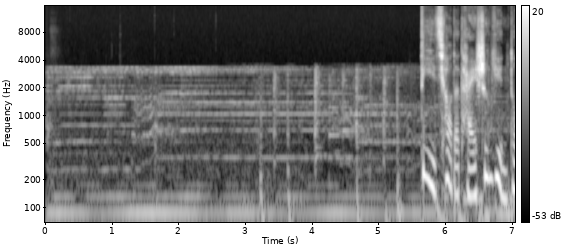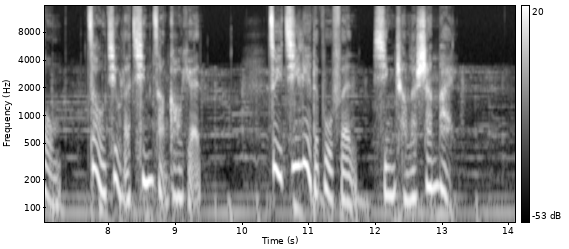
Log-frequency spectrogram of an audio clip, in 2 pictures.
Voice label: 纪录青藏高原

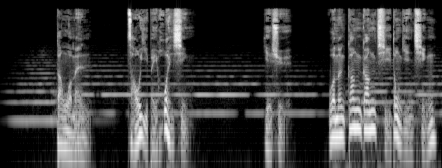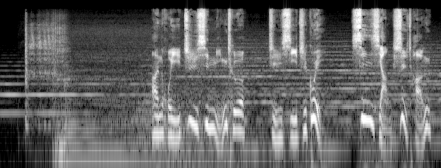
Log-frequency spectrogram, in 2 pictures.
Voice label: 车企 广告; 安徽知鑫名车版

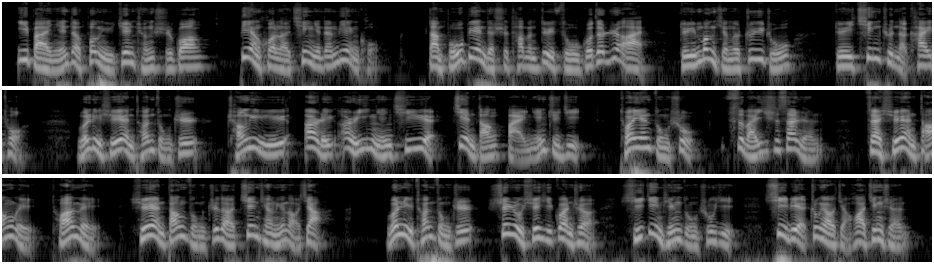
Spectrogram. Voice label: 汇报片

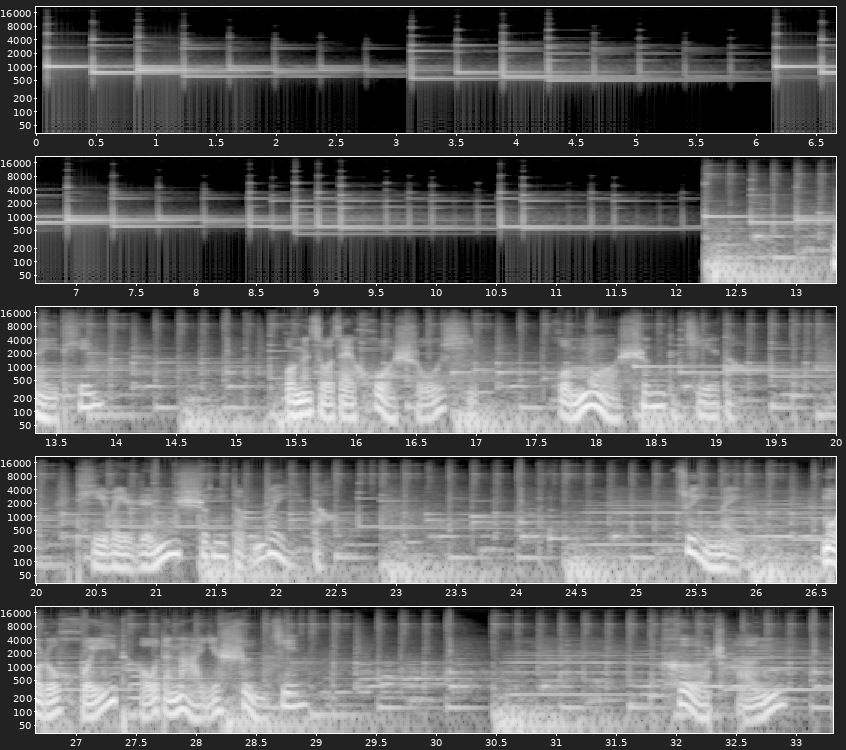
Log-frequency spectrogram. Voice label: 城市宣传片; 齐齐哈尔

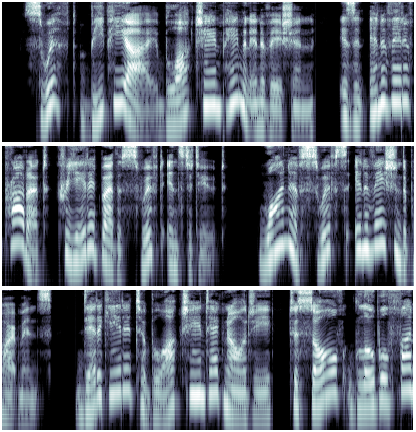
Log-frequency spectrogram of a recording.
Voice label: 外籍美式女声动画

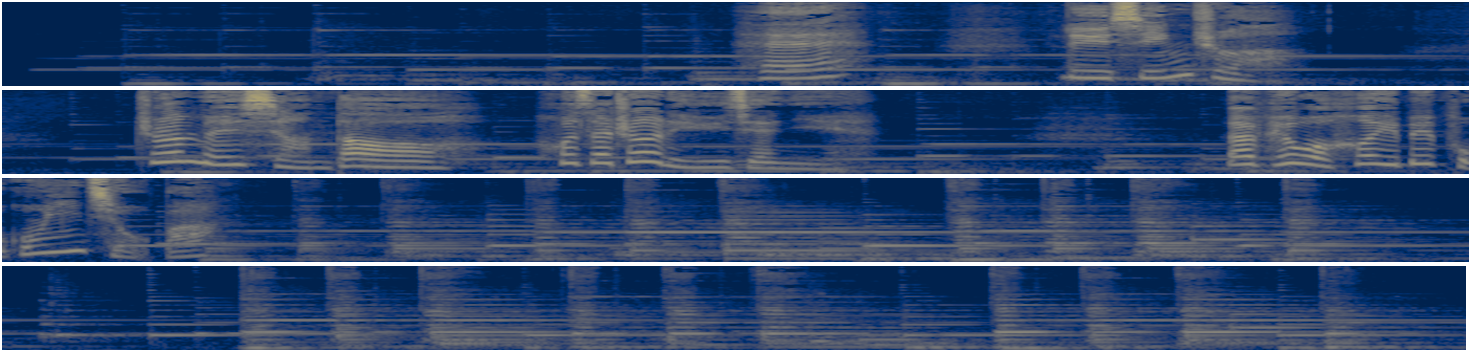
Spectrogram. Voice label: 角色模仿; 温迪; 原神

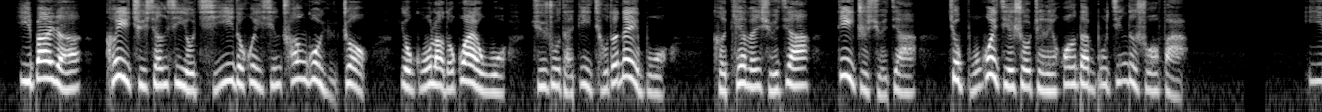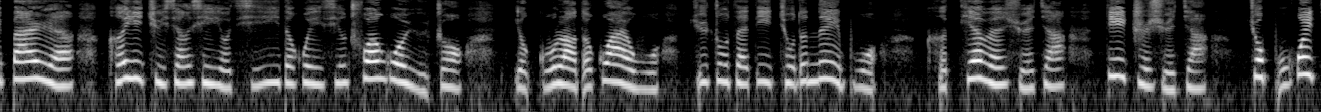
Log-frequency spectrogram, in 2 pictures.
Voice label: 音色正太萝莉少女御姐老年

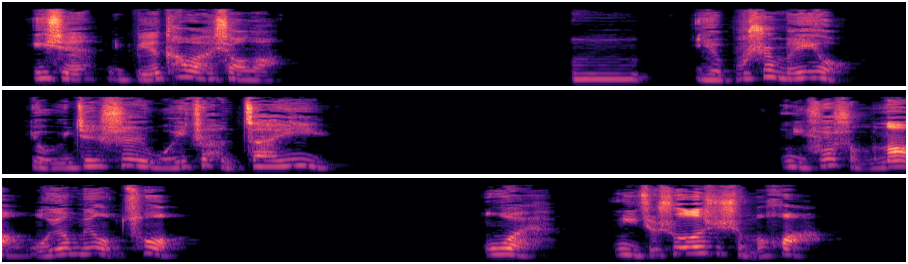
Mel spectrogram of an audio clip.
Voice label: 正太音

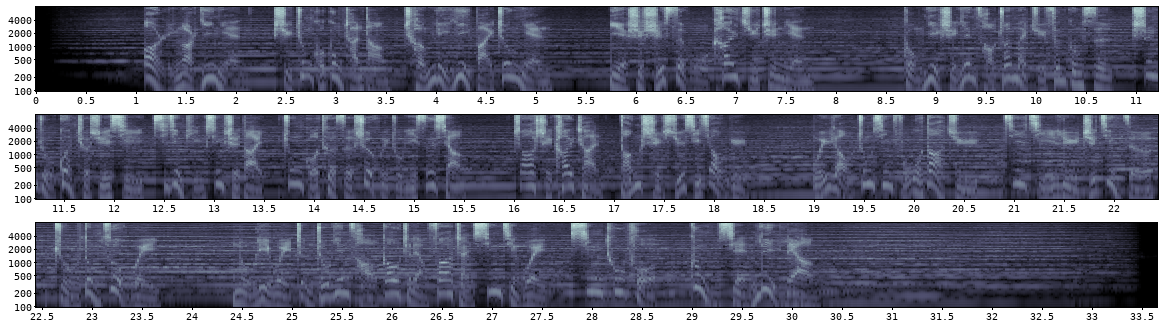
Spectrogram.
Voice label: 烟草局, 浑厚大气, 专题片/宣传片配音, 青年（18-35）, 普通话, 男; 巩义

